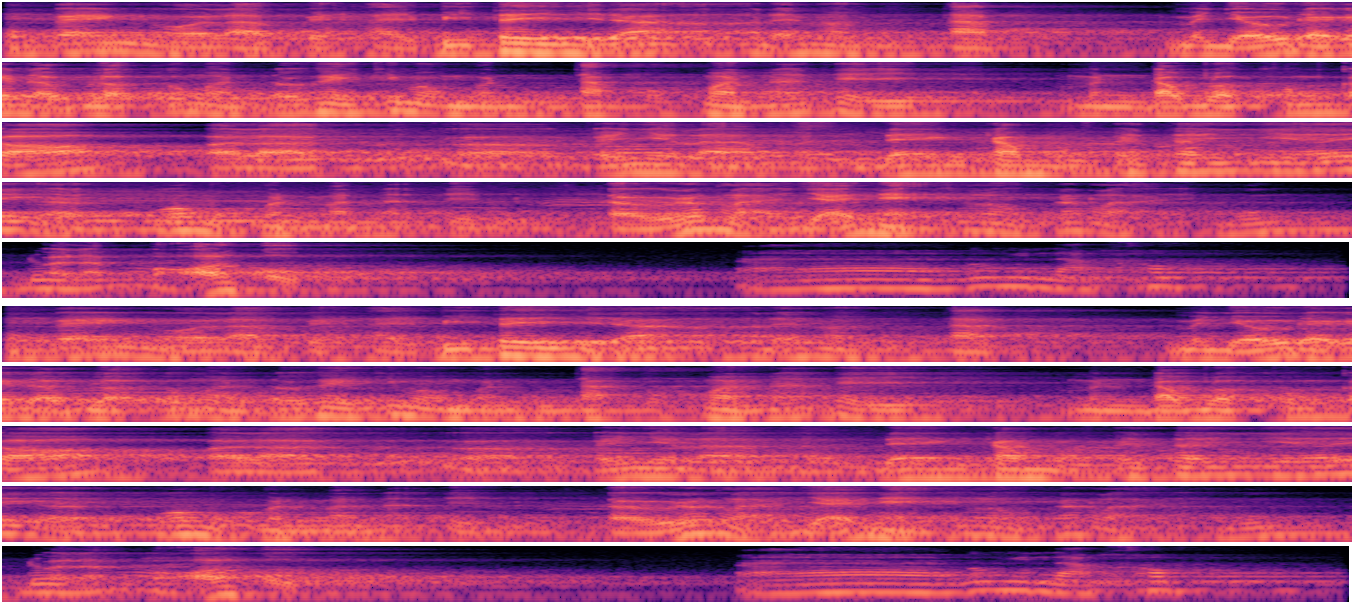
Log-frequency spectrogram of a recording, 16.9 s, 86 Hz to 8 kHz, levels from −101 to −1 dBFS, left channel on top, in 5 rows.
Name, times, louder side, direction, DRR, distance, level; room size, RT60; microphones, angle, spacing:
voice 1, 0.0-2.5 2.9-5.7 6.0-7.6 7.8-14.3, left 2 dB, 25° left, 7 dB, 1.4 m, -27 dB
voice 2, 3.5-4.2 12.2-12.5 13.5-14.0 15.3-16.5, right 1 dB, 30° right, 6 dB, 1.8 m, -34 dB
sound 1, 7.3-12.3, left 4 dB, 80° left, 0.8 m, -36 dB
27.0 x 21.0 x 8.1 m, 2.6 s
head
